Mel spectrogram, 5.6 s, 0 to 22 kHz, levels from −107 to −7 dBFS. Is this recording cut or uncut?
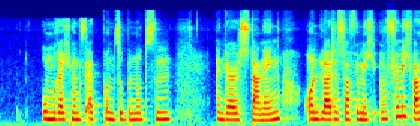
cut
